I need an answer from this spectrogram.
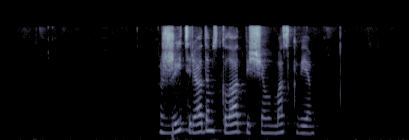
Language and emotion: Russian, neutral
